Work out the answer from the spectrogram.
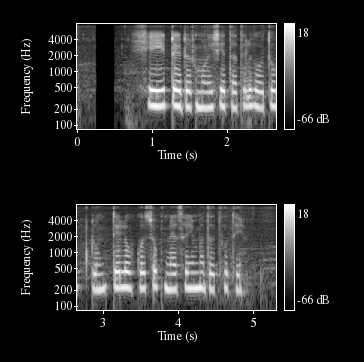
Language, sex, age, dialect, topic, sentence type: Marathi, female, 31-35, Standard Marathi, agriculture, statement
